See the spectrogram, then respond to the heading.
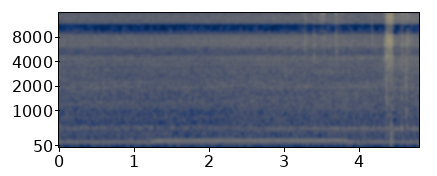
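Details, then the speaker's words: Electric fuel pump heard running with the microphone next to the pump: steady low buzzing hum, yet the gauge shows no fuel pressure and nothing comes out when the valve is depressed; pump runs but delivers no fuel. "so you can hear that buzzing sound maybe this would be okay let's see if you can hear it"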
